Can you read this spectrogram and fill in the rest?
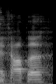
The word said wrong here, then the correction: mea culpa: Mea culpa? – Yeah, whatever. – Okay. – You know what I mean. – Mea culpa is actually how you say it if you're using layman tongue.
